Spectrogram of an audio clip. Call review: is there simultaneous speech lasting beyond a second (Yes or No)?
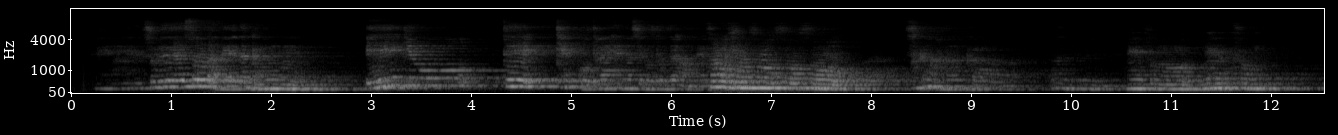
No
